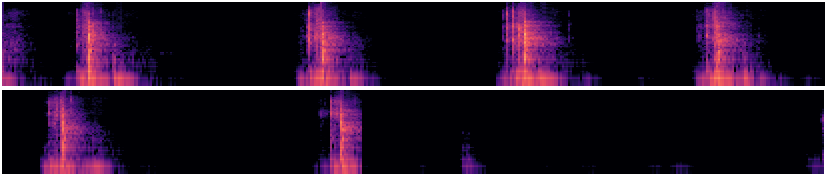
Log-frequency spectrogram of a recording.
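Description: Kitchen knife slicing a rolled fish cake into rounds, each cut ending in a knock on the wooden cutting board: about seven cuts, unevenly spaced half a second to a second apart.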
